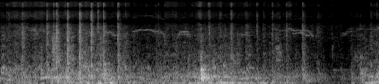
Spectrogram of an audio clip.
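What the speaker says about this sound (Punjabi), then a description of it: "ਇਹ ਜੇ ਕਬੂਤਰੀ ਆ ਗਈ ਹੁਣ" Pigeons coo softly in low, throaty murmurs amid a busy background of rustling and faint clatter.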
